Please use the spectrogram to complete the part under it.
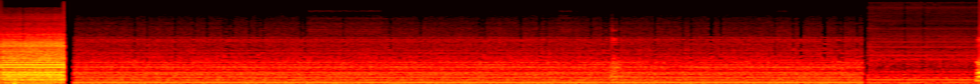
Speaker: i'm going to turn off the controller so the switch is around the back side right here i don't like to hear that buzzing sound of the electricity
